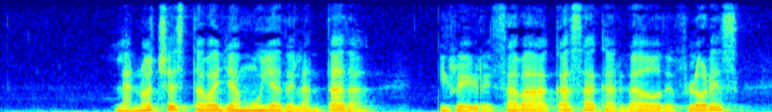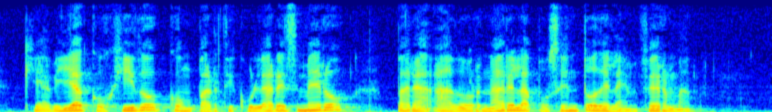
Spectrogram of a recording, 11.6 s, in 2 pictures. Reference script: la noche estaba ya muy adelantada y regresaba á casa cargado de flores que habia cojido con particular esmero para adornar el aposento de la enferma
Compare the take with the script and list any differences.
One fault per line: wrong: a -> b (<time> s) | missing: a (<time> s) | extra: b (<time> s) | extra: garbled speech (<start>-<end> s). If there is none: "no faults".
no faults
